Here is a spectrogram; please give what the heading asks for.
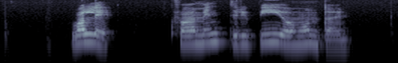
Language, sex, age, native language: Icelandic, male, 11, Icelandic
